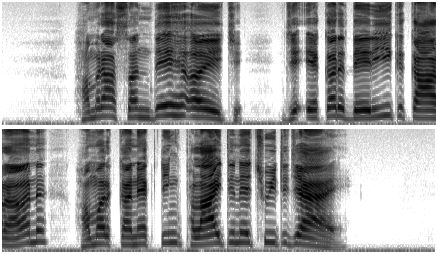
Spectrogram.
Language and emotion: Maithili, fearful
